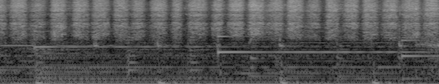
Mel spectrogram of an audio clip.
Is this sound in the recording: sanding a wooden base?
yes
